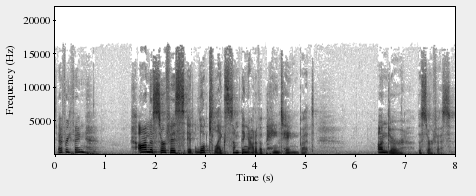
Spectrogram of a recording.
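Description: A woman's voice: fairly high pitch, lively intonation, unhurried, slight background noise. An actress playing an anxious, uneasy young woman in a horror audio drama, speaking in a hesitant, wistful way. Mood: ominous, wistful. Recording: music behind the voice.

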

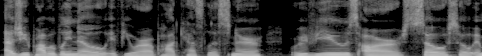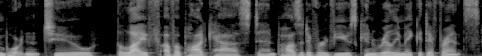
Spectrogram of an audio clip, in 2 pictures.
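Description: A woman's voice: on the low side, steady tone, moderate pace, hardly any pauses. A woman presenting a podcast, reading a scripted appeal to listeners.

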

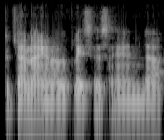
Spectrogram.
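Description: A man from India, an interview guest, telling his life story in a halting way with many fillers and restarts. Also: low-pitched, completely flat delivery, vocal fry, a bit bright.

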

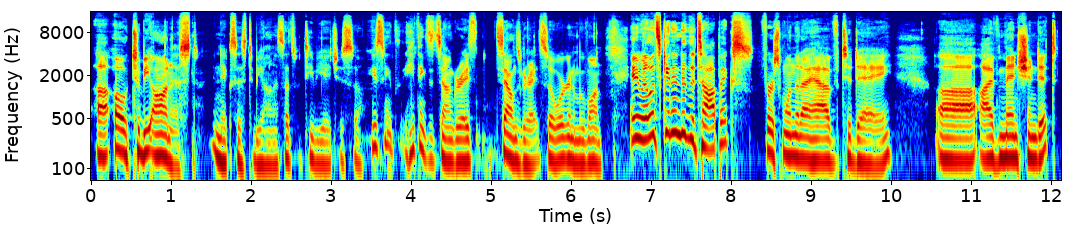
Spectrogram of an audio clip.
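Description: A man's voice: medium pitch, animated, normal speed, a little mellow, no room sound. A man hosting a casual live podcast, rambling and self-correcting as he reads listener chat comments aloud. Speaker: podcast host. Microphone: studio mic with headphones.

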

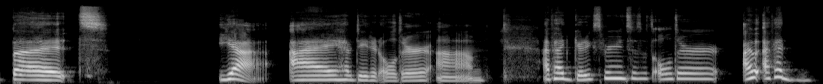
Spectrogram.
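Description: A woman's voice: medium pitch, gravelly, no room sound. Casual 20s woman podcast co-host, filler-heavy chat, dry close sound. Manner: chatty, lots of fillers, quick bursts.

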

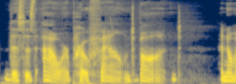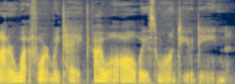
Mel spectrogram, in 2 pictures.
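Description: A woman voicing a calm, devoted male angel in an audio story, speaking gravely and warmly with slow deliberation. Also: sits low, dry recording, full character voice.

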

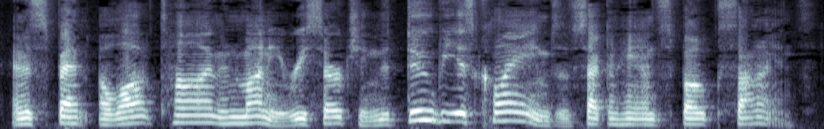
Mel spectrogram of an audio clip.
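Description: Man, very lively intonation, emphatic, wry, opinionated radio monologue, guitar music behind. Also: medium pitch. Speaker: radio presenter. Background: acoustic guitar music.

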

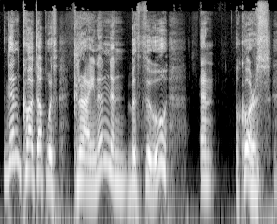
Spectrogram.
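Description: An earnest, warm-hearted Scottish animal hero, played by a man reading an audiobook. The voice sits high and moves with lively swings. It has an adventurous storybook feel and a dry, close sound. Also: takes it slowly, no room sound, full character voice. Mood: earnest, smitten. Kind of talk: audiobook character acting.

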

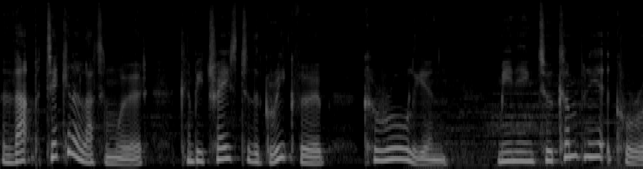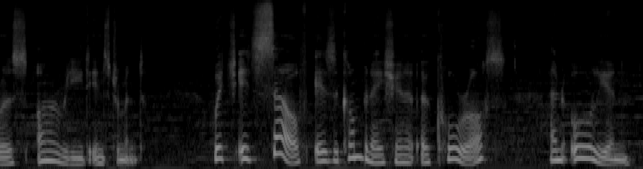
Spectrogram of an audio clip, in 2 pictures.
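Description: A woman hosting a history podcast, telling past events in a measured, scripted storytelling delivery. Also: mid-range voice, sing-song, dark tone, faint music behind.

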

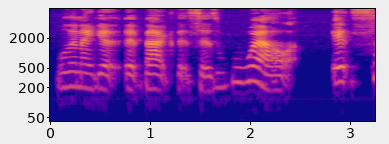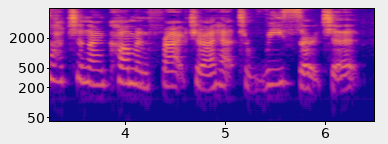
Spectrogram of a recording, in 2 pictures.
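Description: A woman's voice: medium pitch, a little slow, a bit bright. An older woman, a grandmother and podcast co-host, telling a long personal story in casual chat, laughing often as she talks. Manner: chatty, laughs often while telling stories.

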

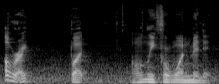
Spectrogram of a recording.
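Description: An actor playing a flustered, timid telegraph clerk in a period audio drama, stammering, hesitant and deferential. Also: male voice, lowish voice, a little fast, a little hiss or hum, natural voice. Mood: nervous, yielding.

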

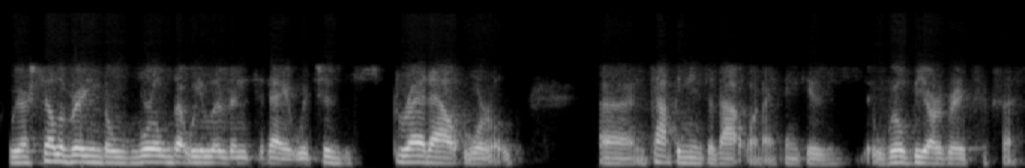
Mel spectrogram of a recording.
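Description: A man talks through a panel discussion at a steady, reflective pace. His voice comes through thin and tinny, with the narrow sound of a phone line. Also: mid-range voice, creaky. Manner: measured, reflective, speaks in lists.

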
